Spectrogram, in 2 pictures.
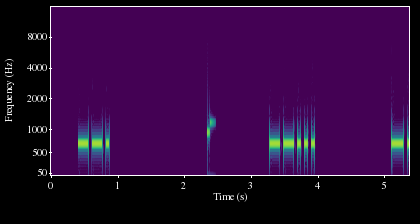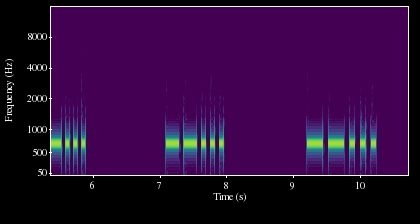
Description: Morse code, heard as a keyed tone, about 20 wpm, spaced as for 6 wpm, 700 Hz. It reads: G 7777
